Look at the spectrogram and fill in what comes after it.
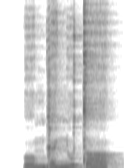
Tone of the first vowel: low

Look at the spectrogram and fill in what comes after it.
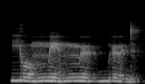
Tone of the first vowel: falling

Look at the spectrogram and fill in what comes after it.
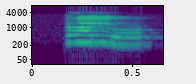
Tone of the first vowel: high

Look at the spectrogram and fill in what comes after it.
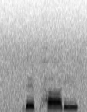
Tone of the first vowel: low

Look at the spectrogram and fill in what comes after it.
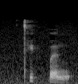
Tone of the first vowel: high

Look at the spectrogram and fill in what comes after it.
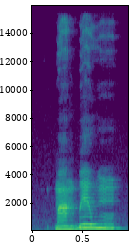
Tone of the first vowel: low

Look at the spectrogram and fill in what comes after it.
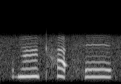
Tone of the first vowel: high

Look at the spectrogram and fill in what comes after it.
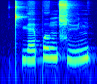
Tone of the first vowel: rising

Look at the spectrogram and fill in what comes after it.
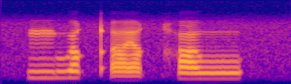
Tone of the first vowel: high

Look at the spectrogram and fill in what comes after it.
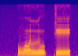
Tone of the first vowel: low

